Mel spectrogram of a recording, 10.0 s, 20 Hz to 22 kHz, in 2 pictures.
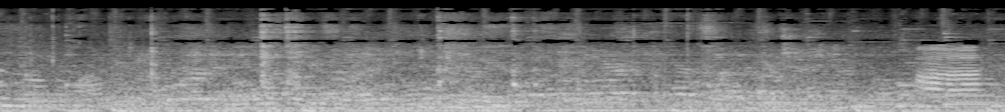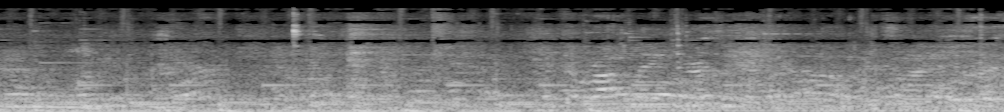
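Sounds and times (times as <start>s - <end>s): cutlery and dishes clinking: 0.0s - 4.6s, 5.3s - 10.0s
background music: 0.0s - 10.0s
restaurant chatter: 0.0s - 10.0s.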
